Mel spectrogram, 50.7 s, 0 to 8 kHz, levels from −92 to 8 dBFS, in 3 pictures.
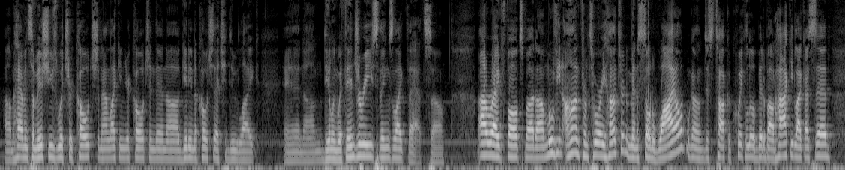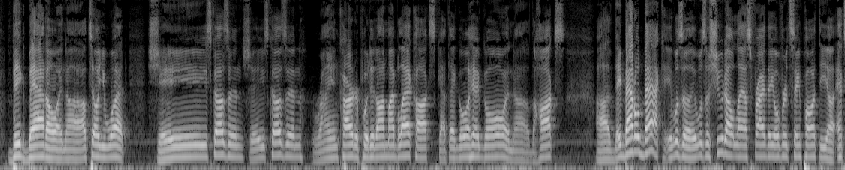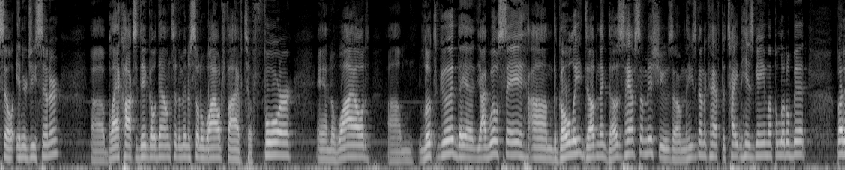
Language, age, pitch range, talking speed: English, 40-59, 135-165 Hz, 180 wpm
